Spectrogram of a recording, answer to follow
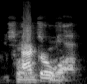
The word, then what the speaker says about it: Akerlof: Pronounce George's last name so I don't miss. Akerlof, George Akerlof.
